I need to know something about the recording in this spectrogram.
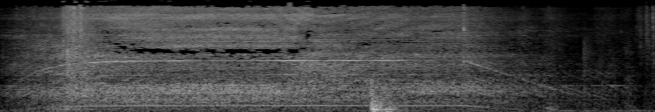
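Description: Hand-held hair dryer switched on, blowing steadily with a motor hum and a high whine for about four seconds, then switched off, its whine falling as it winds down; a short knock about halfway through. In a Dutch pour it is blowing wet acrylic paint across the canvas.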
